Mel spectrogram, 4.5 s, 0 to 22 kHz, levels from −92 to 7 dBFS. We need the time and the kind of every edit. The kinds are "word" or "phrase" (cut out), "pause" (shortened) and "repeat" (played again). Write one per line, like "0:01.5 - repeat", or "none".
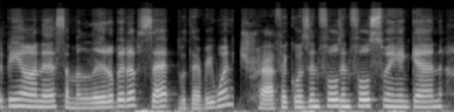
0:01.8 - word
0:02.3 - word
0:03.4 - repeat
